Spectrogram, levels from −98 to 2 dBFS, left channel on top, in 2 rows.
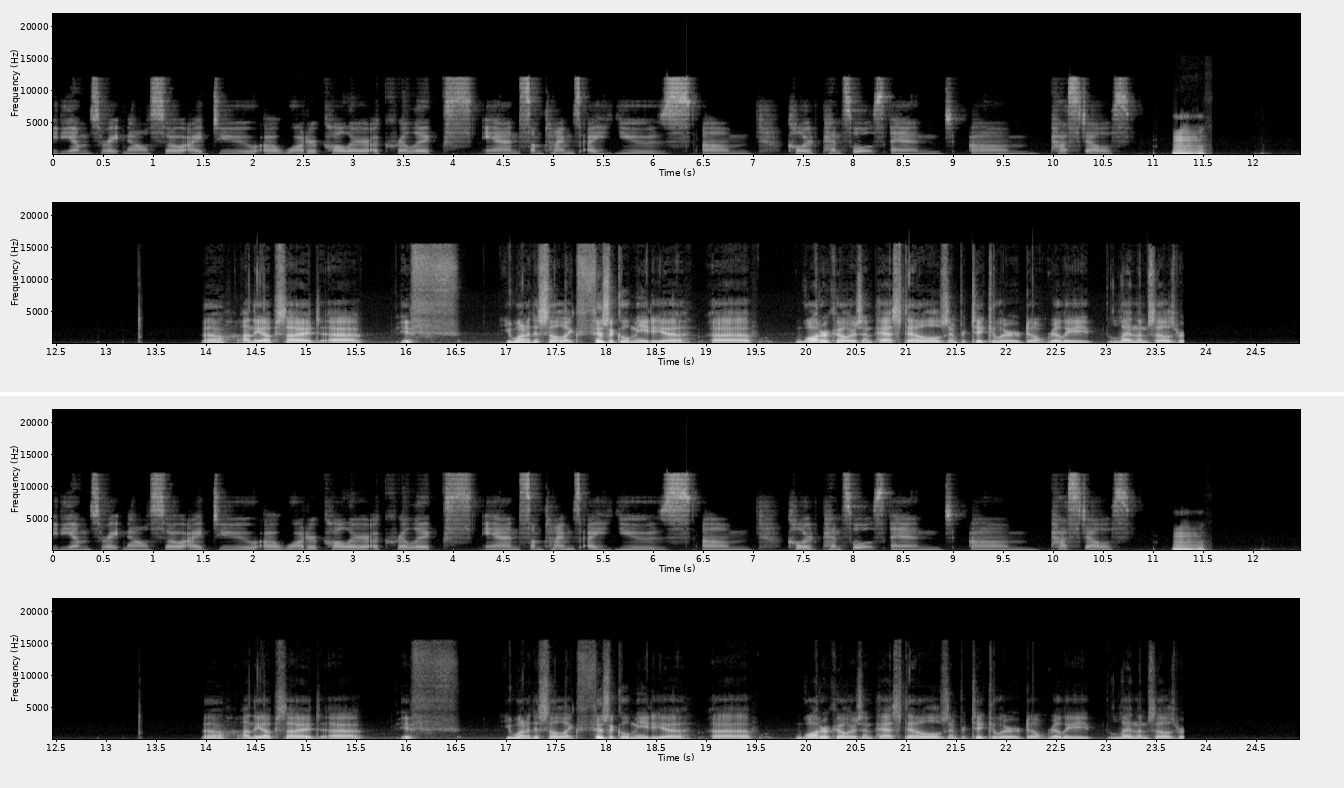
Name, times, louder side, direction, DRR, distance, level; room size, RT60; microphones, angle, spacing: voice 1, 0.0-10.8, left 1 dB, 5° left, 6.2 m, -39 dB
voice 2, 11.2-11.5 14.0-15.6 16.0-16.5 17.0-19.5 19.9-23.8, left 4 dB, 75° left, 0.7 m, -24 dB
head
